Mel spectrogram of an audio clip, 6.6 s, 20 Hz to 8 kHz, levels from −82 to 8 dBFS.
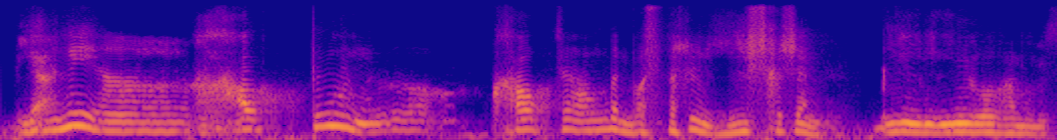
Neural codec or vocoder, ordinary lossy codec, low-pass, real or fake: codec, 16 kHz, 1 kbps, FreqCodec, smaller model; none; 7.2 kHz; fake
